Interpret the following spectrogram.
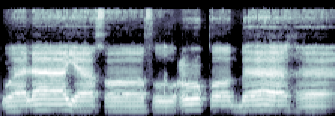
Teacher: Satu ayat ini biasanya di ayat manapun masih banyak sahabat-sahabat kita yang membaca ketika di akhir ayat itu dipelankan ritmenya dan paling akhir menjadi panjang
